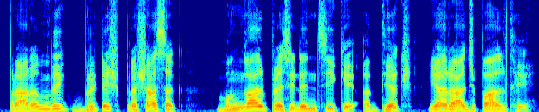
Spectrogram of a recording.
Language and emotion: Hindi, neutral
